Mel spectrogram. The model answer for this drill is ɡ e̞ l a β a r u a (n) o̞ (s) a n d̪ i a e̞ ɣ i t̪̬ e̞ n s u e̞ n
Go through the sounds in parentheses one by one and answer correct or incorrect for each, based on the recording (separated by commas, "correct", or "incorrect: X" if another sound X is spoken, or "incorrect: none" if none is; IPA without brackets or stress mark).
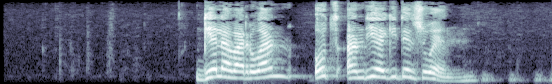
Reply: correct, incorrect: t͡s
